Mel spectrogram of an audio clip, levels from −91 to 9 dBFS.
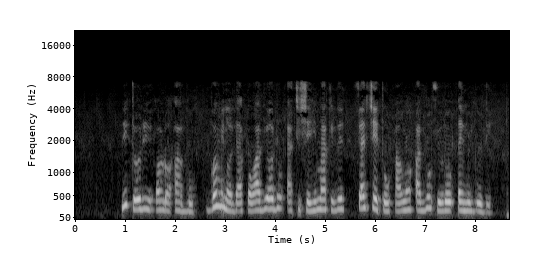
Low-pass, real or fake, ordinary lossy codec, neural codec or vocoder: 7.2 kHz; fake; MP3, 48 kbps; codec, 16 kHz, 2 kbps, FreqCodec, larger model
